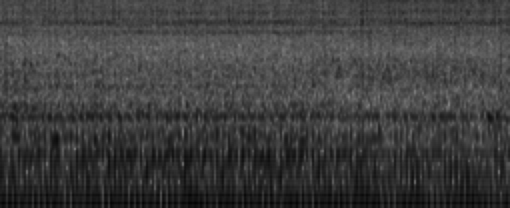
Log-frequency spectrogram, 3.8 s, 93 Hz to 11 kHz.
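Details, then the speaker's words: 1970 Chevrolet C-10 junkyard truck, engine started and warming: steady heavy idle with an uneven lumpy beat about twice a second; no oil pressure reading, wood wedged at the engine mount; runs rough, cause not pinned down, 400 or LS swap considered. "it doesn't run well and I don't think we're going to throw more money into this thing uh to get it to that point"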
